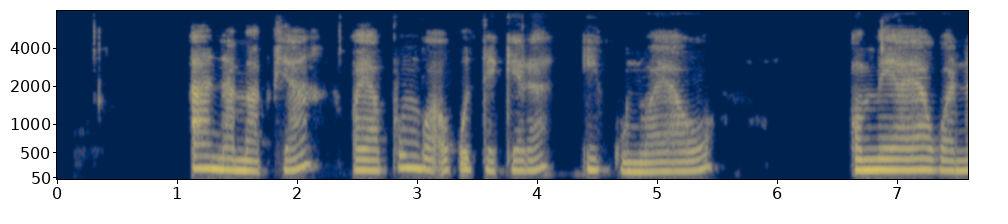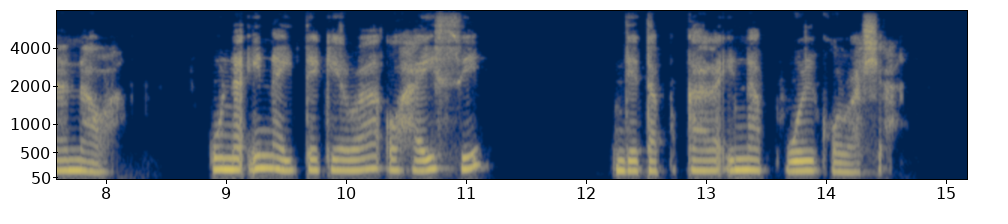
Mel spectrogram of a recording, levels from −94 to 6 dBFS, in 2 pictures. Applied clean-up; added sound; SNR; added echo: neural mask model Resemble Enhance denoiser.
